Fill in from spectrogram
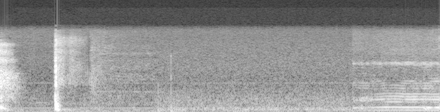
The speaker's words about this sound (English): Can you hear a snoring in the background?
